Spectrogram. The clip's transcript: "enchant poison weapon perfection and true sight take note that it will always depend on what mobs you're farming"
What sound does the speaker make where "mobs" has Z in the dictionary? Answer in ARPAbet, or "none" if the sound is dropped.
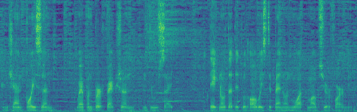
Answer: S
